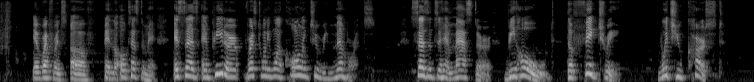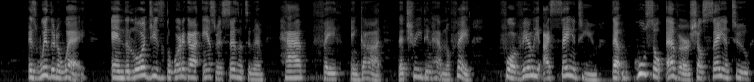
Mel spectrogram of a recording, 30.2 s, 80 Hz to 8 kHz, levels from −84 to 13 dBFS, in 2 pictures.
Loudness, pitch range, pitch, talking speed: -27 LUFS, 155-225 Hz, 195 Hz, 125 wpm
